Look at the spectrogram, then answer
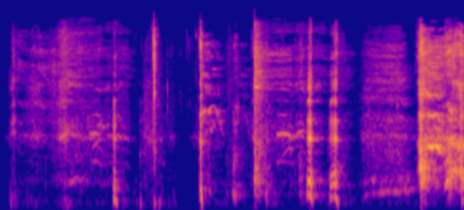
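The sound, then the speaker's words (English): A man's fit of laughing coughs after inhaling wrong in a dusty room: several sharp, irregular bursts of coughing and sputtering, ending in a louder, rougher hack, with no talking. “It's a laughing cough. Yeah, he inhaled wrong.”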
